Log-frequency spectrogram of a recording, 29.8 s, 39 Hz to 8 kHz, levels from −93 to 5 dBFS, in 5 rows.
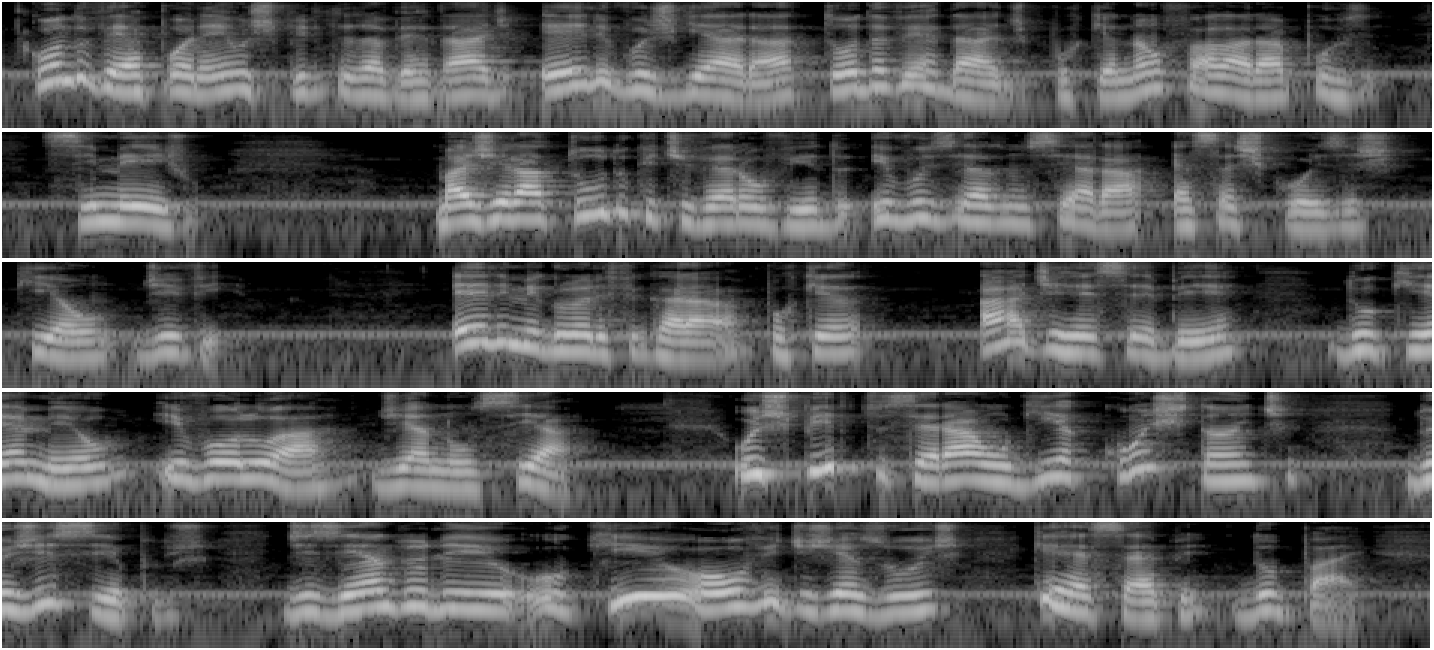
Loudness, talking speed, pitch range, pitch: -28 LUFS, 140 wpm, 170-265 Hz, 195 Hz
